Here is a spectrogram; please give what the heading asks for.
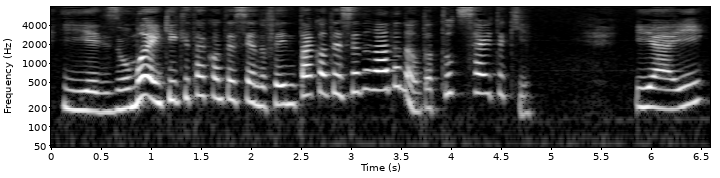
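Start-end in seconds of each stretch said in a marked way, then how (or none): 0.7-2.1 put-on kids calling. Kids calling through bathroom door. 2.4-4.8 innocent cover-up. Retold or imitated. Mother answering kids after yelling.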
